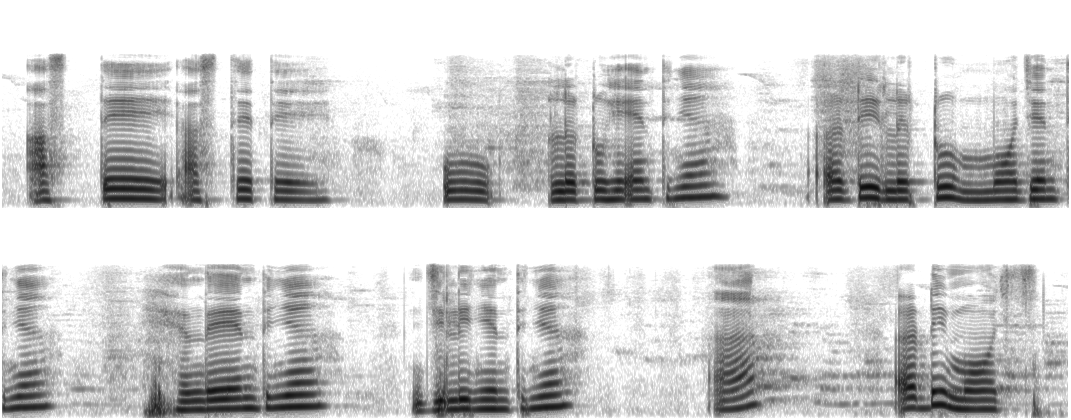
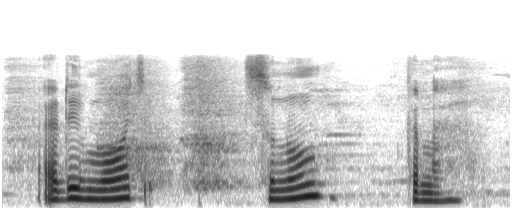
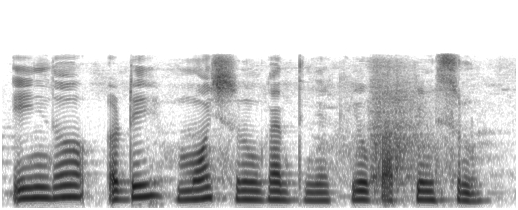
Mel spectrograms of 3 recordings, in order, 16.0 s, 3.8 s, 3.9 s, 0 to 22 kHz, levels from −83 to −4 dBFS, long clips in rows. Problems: background sounds at intervals, background conversations at intervals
